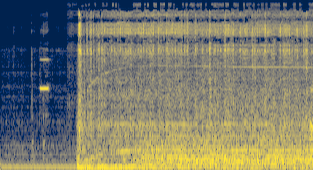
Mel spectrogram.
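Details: Intex PureSpa hot tub bubble blower, which had stopped working after winter storage, switched on after repair: sudden steady roar holding an even hum with no rattle or surging; normal operation, fix worked.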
